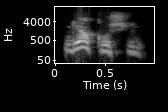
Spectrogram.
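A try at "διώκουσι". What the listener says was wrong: Perfecto, muy bien.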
